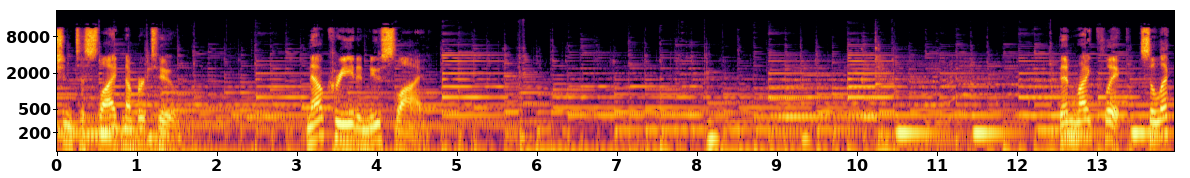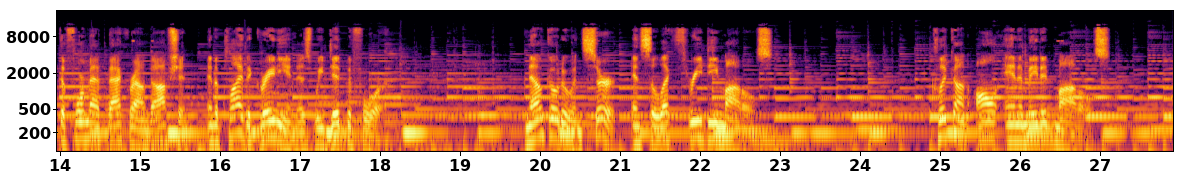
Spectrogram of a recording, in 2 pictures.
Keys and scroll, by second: 2.1 KP_Subtract, 5.7 KP_Subtract, 11.3 ctrl+a, 11.6 BackSpace, 14.0 KP_Add, 16.3 KP_Subtract, 23.7 KP_Subtract.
